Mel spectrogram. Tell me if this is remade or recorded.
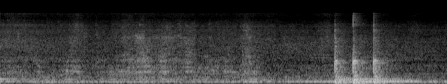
recorded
